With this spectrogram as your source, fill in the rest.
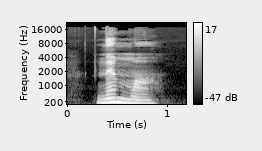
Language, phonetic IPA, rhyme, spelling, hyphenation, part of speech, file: Ukrainian, [neˈma], -a, нема, не‧ма, particle, Uk-нема.ogg
- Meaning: there is no, there are no (+ genitive)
